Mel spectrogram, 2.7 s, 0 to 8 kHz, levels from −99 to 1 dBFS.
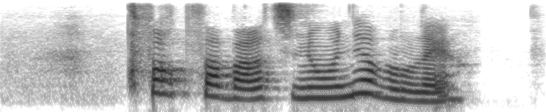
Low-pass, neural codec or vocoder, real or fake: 7.2 kHz; none; real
